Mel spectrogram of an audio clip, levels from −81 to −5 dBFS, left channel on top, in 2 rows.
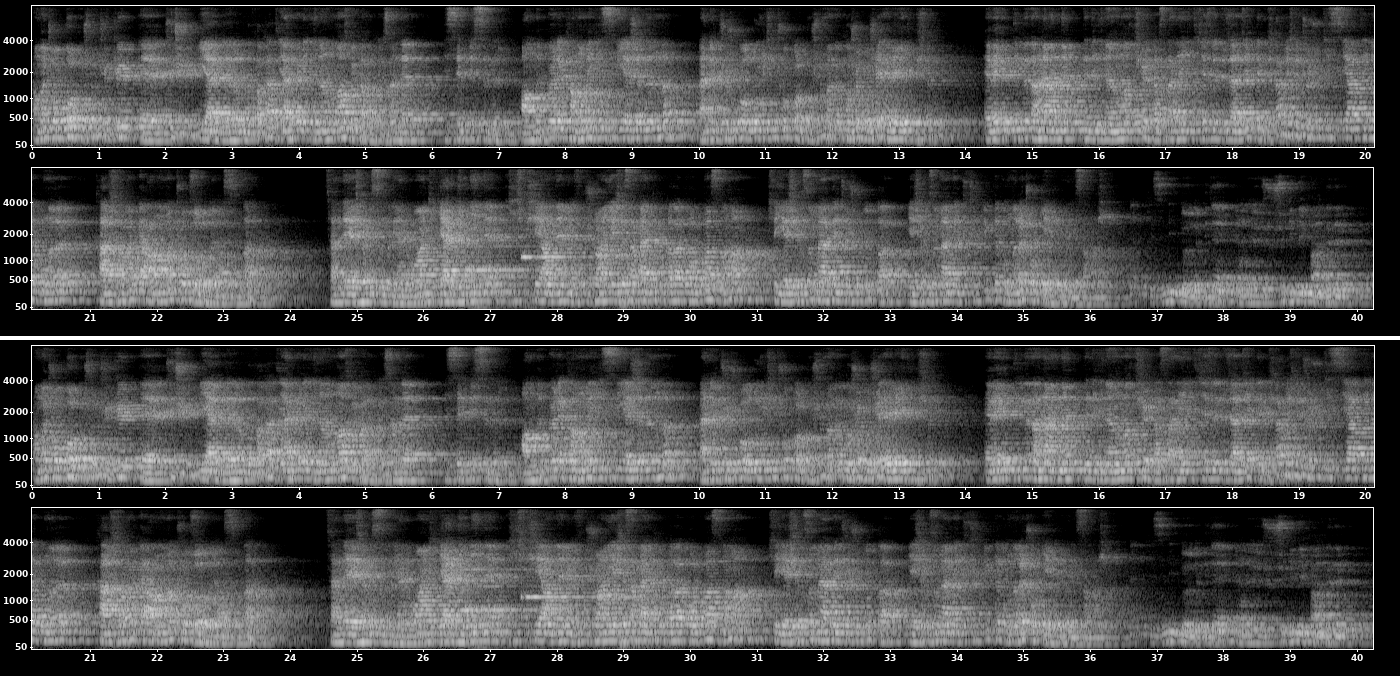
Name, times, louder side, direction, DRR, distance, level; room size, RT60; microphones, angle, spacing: voice 1, 0.0-5.7 6.2-7.0 7.3-9.6 10.0-13.5 14.3-20.6 21.1-23.4 24.5-30.8 31.2-33.0 33.3-36.2, equal, 90° left, -8 dB, 1.3 m, -25 dB
Piano, 26.6-29.7 30.1-30.2, right 1 dB, 45° right, 1.0 m, -32 dB
voice 2, 36.6-39.8, left 1 dB, 10° left, -8 dB, 0.5 m, -31 dB
4.6 x 2.6 x 3.1 m, 2.7 s
head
